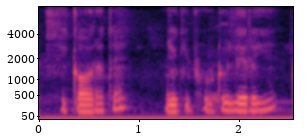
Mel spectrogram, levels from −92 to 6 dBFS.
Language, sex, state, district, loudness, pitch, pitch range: Hindi, male, Bihar, Muzaffarpur, -29 LUFS, 150 Hz, 135-185 Hz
